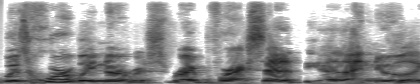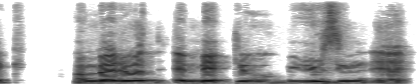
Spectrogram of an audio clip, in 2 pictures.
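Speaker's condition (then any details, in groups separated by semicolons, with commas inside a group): Friedreich's ataxia; slowly worsening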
